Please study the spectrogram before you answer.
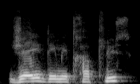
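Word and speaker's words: JDemetra+: The results of GDemetra+, it stems from France and hence I try not to pronounce it German or English, GDemetra+.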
